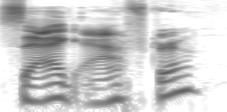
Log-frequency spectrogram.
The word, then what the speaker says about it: SAG-AFTRA: Is it SAG-AFTRA? – Yeah.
